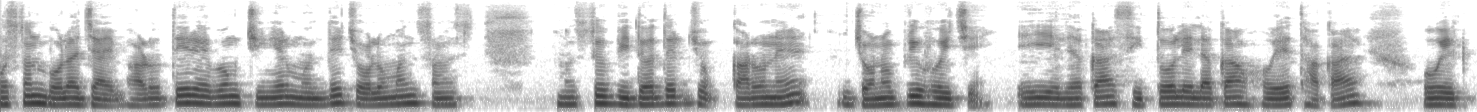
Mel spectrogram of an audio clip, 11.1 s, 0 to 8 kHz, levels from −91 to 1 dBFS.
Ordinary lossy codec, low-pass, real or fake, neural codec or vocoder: none; none; real; none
